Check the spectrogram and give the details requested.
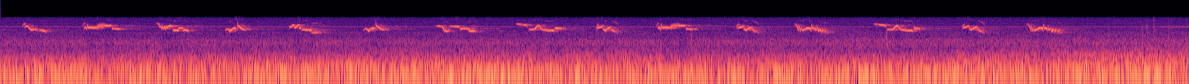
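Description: A robin sings a steady run of short, falling chirped notes, about two each second, over a constant low rumble of background noise.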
